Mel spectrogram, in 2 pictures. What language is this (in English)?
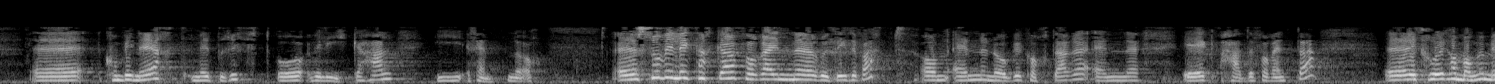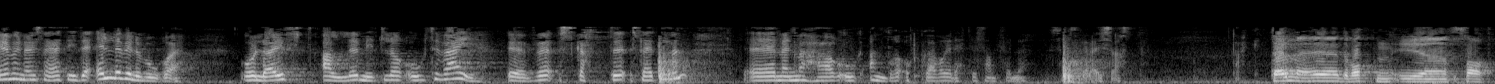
Norwegian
